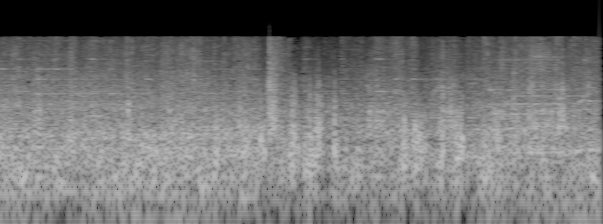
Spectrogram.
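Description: Road noise heard inside a vehicle driving on a rough gravel road: steady engine and tyre rumble with constant rattling and knocking from the body, and one sharp click a little before the middle.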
